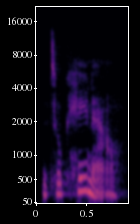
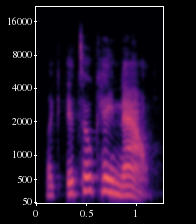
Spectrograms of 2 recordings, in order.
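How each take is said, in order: First: Much softer, gentle okay; whisper-soft comfort; soft reassurance. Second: Said in the usual way. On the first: Shown as a demonstration. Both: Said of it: "your intuition gets to come in and go".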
